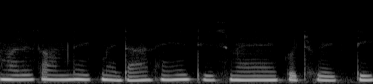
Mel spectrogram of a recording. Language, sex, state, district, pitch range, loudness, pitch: Hindi, female, Bihar, Madhepura, 200-220 Hz, -28 LUFS, 210 Hz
